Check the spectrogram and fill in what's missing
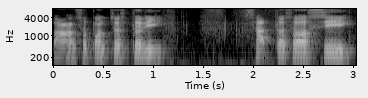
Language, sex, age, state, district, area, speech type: Odia, male, 30-45, Odisha, Nayagarh, rural, spontaneous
